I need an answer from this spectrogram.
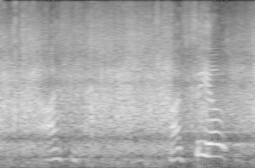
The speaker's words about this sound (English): Could you give him a round of applause for doing that?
